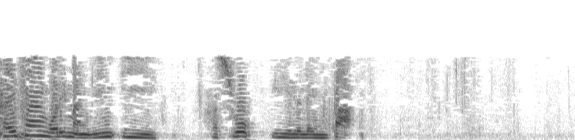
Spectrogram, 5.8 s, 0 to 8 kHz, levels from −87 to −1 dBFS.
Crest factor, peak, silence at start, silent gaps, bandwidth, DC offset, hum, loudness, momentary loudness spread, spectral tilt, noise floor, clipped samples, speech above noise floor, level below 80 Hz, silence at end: 16 dB; -16 dBFS; 0 s; none; 5 kHz; under 0.1%; none; -29 LUFS; 10 LU; -10 dB/octave; -67 dBFS; under 0.1%; 38 dB; -64 dBFS; 2.1 s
